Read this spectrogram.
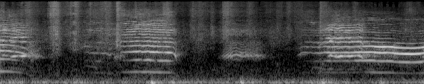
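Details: A goat from a family herd eating in the forest, described as lost, gives long, wavering, nasal bleats, two drawn-out calls with a brief pause between.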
